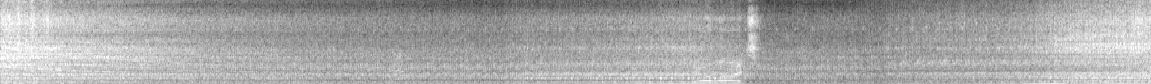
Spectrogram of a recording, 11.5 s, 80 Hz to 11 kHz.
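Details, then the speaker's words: 1300 HP Duramax diesel after new Industrial Injection XP600 CP3, 200% Flux injectors and FASS fuel pump: steady even idle clatter, smooth blip and clean settle; sounds healthy. "This sounds so good."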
